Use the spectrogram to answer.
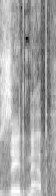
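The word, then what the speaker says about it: ZMapp: West Africa are getting I think it's pronounced zmap please correct me if I'm wrong luo the Z map or Zed map that's being sent over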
